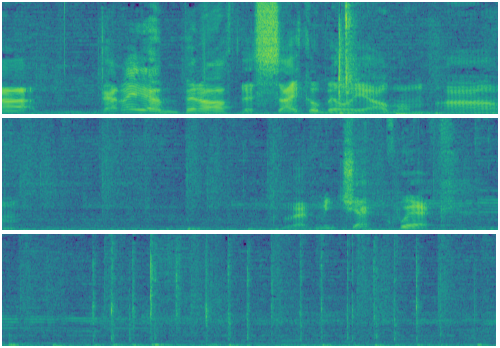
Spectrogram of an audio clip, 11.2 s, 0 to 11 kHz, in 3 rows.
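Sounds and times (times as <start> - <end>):
speech: 0.0 - 3.9, 5.9 - 7.2
typing on a computer keyboard: 8.1 - 11.1.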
